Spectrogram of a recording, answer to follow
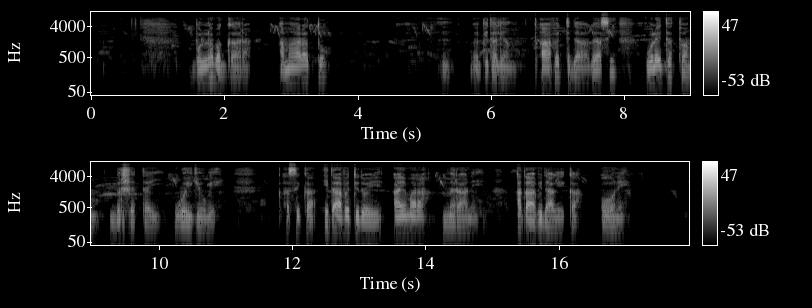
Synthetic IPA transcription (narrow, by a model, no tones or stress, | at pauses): bɔlːɐbɐɡːaːɾɐ | ɐmaːɾɐt̪ːɔ | bɪt̪ɐlɪjɐn | t̪ʼaːfɛt̪ːɪd̪aːɡeɐsːɪ | wɔlɐjt̪ːɐt̪ːʊɐnbɪɾʃɛt̪ːɐj | wɔjɡɪjo̞ːɡe̞ː | kʼɐsːɪkːɐ̰ʔɪt̪ʼaːfɛt̪ːɪd̪ɔjɐjmɐɾɐmɛɾaːnḛː | ɐt̪ʼaːfɪd̪aːɡe̞ːkːɐ | oːneː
